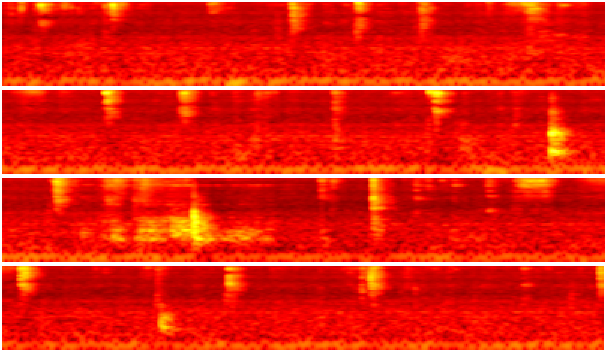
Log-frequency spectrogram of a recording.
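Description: Close-up mouth sounds of a person eating chicken hamonado with his hands: wet chewing and lip-smacking clicks, one after another. A knock comes about halfway through, and a louder clatter follows a second and a half later.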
